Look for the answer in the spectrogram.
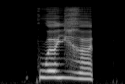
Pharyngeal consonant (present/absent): absent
